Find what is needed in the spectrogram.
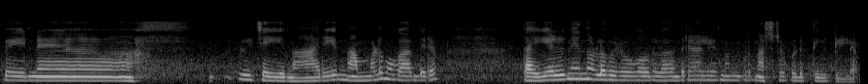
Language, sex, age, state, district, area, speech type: Malayalam, female, 45-60, Kerala, Kottayam, rural, spontaneous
